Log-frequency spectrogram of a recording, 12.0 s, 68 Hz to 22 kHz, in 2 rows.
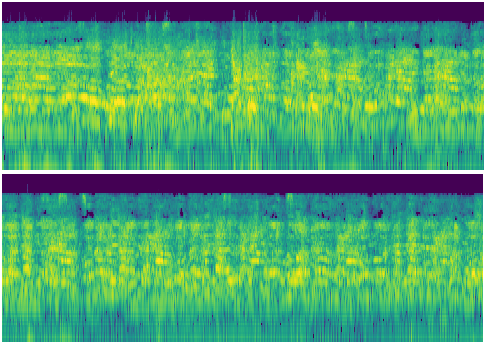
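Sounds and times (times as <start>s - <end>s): man praying aloud: 0.0s - 12.0s.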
